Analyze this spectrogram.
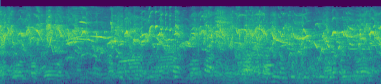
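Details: Caged oriental magpie-robin contest-style singing with three other magpie-robins nearby, bagong and kerayu delivery: rapid run of sharp chirps, whistles and trills layered over each other, continuous and loud.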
